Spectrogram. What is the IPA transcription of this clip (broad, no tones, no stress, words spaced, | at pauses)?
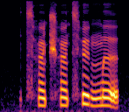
t͡sʰœ̃t͡ʃʰœ̃t͡sʰø ŋ͡mə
